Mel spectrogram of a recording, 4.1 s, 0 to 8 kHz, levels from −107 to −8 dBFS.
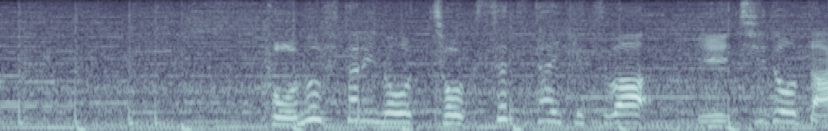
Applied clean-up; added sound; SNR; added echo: none; none; none; none.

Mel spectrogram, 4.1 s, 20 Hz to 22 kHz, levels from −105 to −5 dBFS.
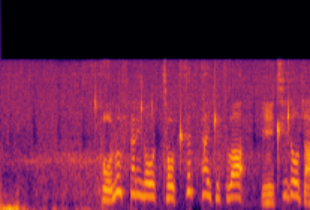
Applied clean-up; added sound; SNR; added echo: neural mask model Resemble Enhance denoiser.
